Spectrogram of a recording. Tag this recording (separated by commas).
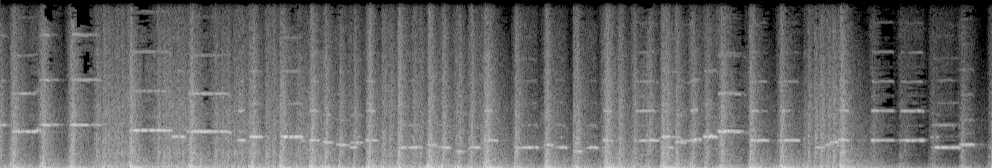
Music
